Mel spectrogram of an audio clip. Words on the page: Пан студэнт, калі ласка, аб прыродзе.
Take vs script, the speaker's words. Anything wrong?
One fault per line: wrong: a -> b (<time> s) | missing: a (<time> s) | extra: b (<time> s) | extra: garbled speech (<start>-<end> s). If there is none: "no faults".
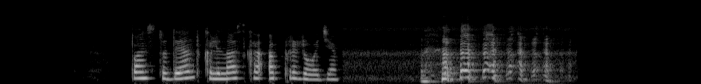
no faults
